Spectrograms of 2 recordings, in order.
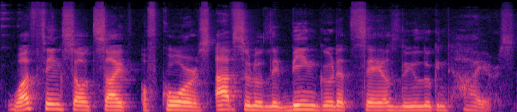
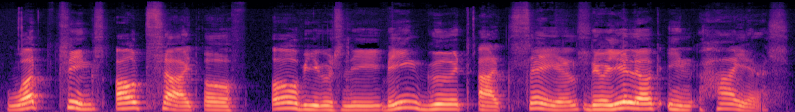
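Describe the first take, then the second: First: Said in the usual way. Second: Slow, muffled words around a pencil in the mouth; slow pencil-in-mouth practice reading; speaking through a pencil. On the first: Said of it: "you talk very, very clean". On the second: Shown as a demonstration. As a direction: read the question with a pen between your teeth. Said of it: "for example".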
